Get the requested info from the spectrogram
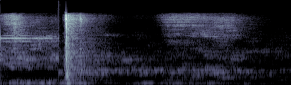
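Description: A single sharp computer keystroke click about half a second in, over a low steady room hum.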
